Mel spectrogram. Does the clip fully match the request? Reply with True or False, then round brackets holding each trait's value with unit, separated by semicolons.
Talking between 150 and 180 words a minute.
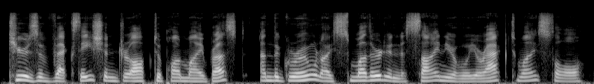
False (190 wpm)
